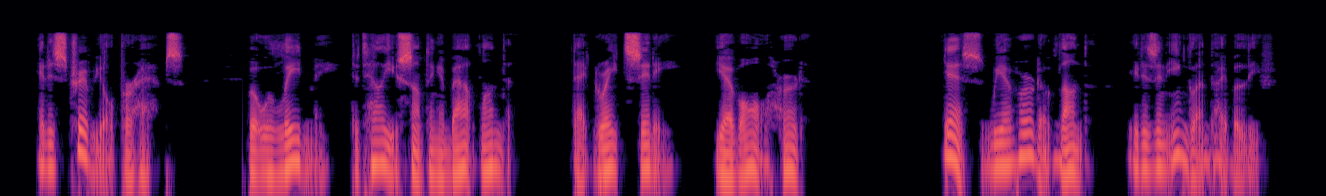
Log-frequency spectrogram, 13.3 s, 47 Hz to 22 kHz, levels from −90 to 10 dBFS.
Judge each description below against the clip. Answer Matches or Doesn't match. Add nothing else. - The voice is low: Matches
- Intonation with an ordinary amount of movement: Matches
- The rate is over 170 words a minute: Doesn't match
